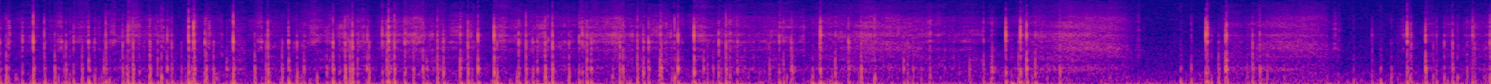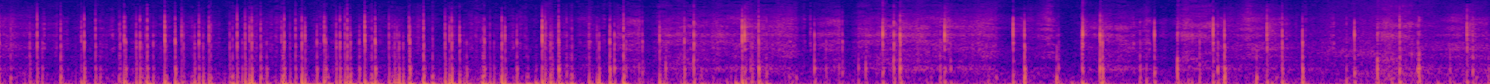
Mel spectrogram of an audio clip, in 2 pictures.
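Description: A hand-sized black rigid cardboard product box, closed and hollow, is tapped and scratched with fingertips and short nails. Dense, crackly scratching and quick dry taps run throughout, with a hollow low thump beneath a bright rasp. The sound briefly thins out around the middle before the busy scratching resumes.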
